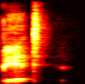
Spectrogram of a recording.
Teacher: that b sound, a voiced labial stop, is going to be at the beginning of a word and is followed by the lax vowel I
